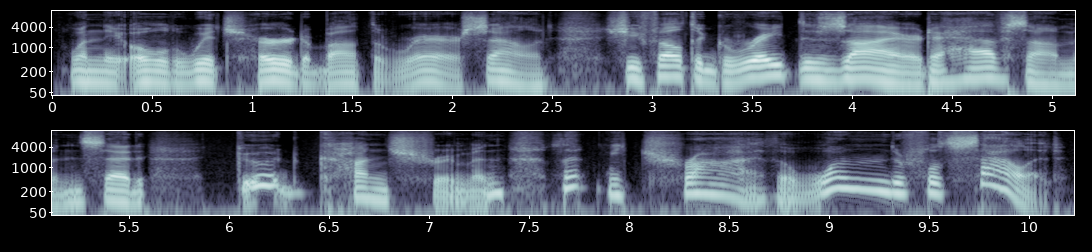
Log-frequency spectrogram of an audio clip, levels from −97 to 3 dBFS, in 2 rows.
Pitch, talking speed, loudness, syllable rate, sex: 130 Hz, 160 wpm, -18 LUFS, 4.0 syllables/s, male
